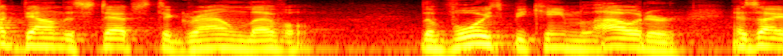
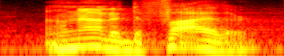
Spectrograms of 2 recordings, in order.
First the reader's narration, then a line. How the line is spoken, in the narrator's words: I mumbled back to no one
